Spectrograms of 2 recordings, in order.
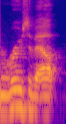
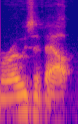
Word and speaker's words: Roosevelt: many years before him, Theodore, pronounced his last name Roosevelt, and Franklin Delano pronounced the last name Roosevelt. That's why you'll hear 2 different ways of pronouncing that name.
